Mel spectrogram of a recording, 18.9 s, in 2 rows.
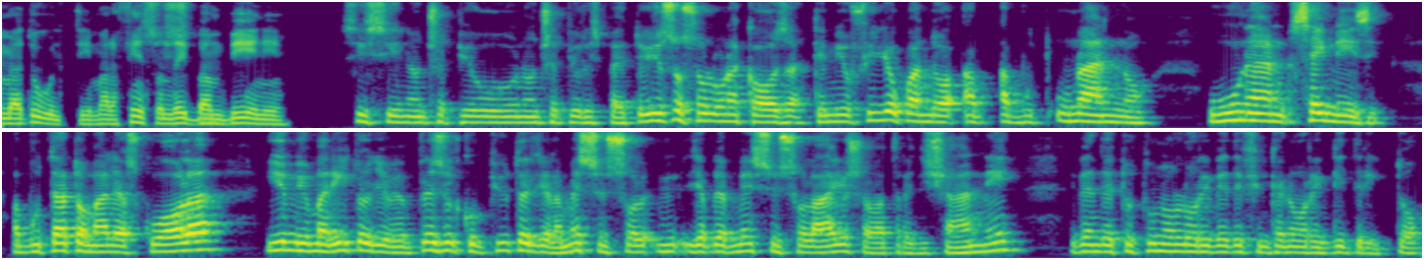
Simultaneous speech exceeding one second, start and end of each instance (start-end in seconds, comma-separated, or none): none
